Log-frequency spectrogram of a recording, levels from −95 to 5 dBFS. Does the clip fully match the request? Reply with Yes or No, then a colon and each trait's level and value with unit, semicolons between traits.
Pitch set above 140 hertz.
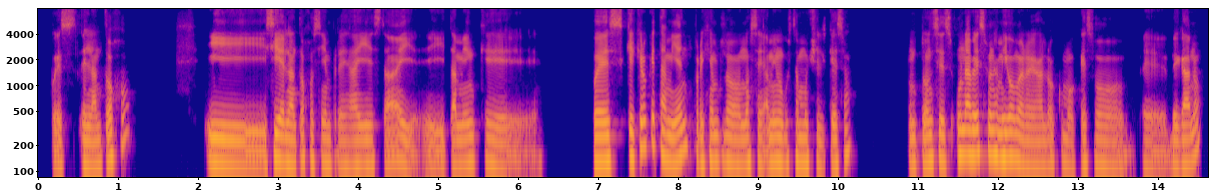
No: low, 120 Hz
